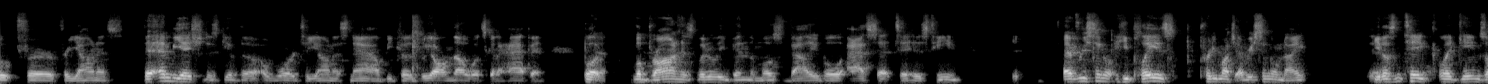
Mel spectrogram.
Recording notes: In this first-ever episode on Zoom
